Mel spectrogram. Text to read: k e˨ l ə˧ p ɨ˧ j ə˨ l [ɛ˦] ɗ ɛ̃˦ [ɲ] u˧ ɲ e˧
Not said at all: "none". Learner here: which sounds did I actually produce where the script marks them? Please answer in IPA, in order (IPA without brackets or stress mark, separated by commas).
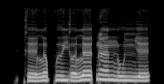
ɛ˦, n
